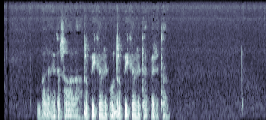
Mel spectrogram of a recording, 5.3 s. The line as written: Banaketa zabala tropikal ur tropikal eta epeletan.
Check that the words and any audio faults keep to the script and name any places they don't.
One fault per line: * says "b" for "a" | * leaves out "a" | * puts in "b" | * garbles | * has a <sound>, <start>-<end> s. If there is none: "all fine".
all fine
